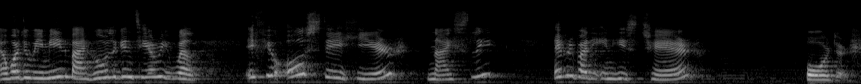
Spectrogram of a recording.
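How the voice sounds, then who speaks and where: With a Flemish accent and a high pitch, a woman speaks at a moderate pace with very wide pitch swings, long, frequent pauses and audible room echo. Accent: Belgian (Flemish) accent in English. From Belgium. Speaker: physician, cystic fibrosis specialist. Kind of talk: lecture. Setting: conference stage with audience.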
